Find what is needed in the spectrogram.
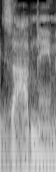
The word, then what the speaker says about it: Xobni: Oh, it's totally Zobni, man. – Well, yeah. – Zobni.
